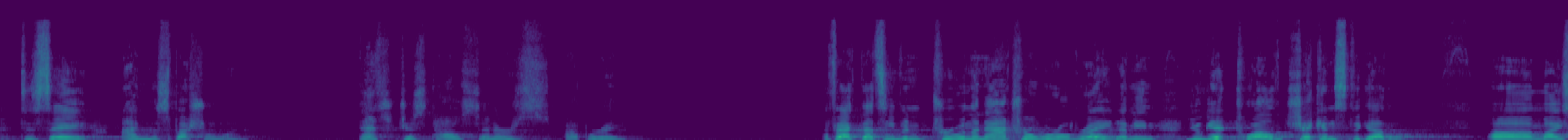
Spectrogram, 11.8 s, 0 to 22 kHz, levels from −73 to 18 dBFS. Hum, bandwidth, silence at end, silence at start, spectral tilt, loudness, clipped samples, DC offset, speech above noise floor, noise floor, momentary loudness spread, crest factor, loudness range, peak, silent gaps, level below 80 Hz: none; 19.5 kHz; 0 s; 0.15 s; -4 dB/octave; -31 LUFS; under 0.1%; under 0.1%; 40 dB; -70 dBFS; 16 LU; 22 dB; 12 LU; -10 dBFS; none; -76 dBFS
